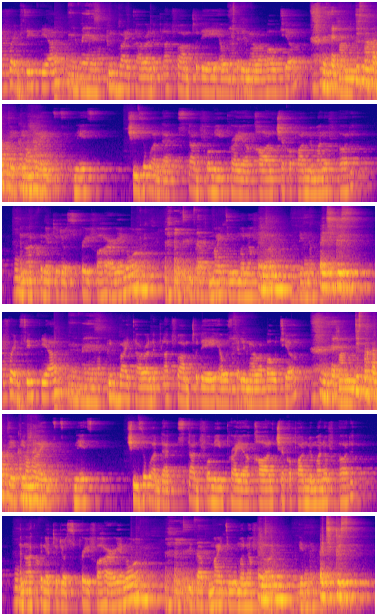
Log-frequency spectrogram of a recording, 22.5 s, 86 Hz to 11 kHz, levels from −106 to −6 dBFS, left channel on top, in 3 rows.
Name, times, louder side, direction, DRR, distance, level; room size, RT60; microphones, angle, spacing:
voice 1, 0.0-1.1 2.1-5.9 6.7-7.1 7.6-8.5 8.9-9.2 10.0-14.5 15.4-17.8 18.7-20.5 21.0-21.4, right 3 dB, 30° right, 7 dB, 0.3 m, -28 dB
voice 2, 1.3-2.0 4.5-4.6 6.2-6.8 15.2-15.4 18.3-19.0 20.8-21.2, left 1 dB, 70° left, 0 dB, 1.3 m, -31 dB
voice 3, 7.1-7.5 7.8-8.2 17.6-18.0 20.1-20.7 21.4-21.9, right 1 dB, 70° right, 1 dB, 1.2 m, -23 dB
7.3 x 3.9 x 5.6 m, 1.5 s
head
